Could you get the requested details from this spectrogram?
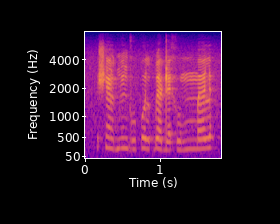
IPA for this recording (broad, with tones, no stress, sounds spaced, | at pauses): ʃ ɛ̃˥˩ l b ĩ˧˥ ɡ u˩˧ p o˥˩ l ɓ ɜ˧˩ ɖ ɛ˩ x u˩ mː ɜ˧˥ l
